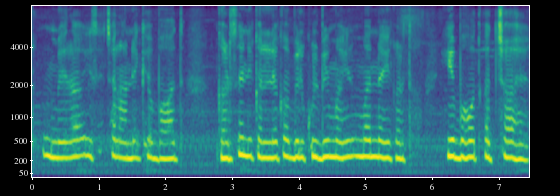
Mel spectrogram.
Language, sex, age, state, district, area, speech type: Urdu, female, 45-60, Uttar Pradesh, Gautam Buddha Nagar, rural, spontaneous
